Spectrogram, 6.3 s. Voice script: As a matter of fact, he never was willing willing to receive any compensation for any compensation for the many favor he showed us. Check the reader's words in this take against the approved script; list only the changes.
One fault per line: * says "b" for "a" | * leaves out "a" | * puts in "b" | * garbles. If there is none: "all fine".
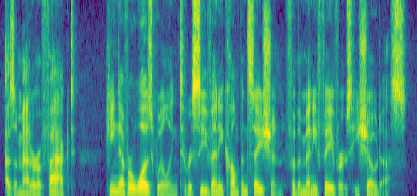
* leaves out "willing"
* leaves out "any compensation for"
* says "favors" for "favor"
